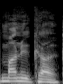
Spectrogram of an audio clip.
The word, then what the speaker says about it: Manukau: out in in in in, uh, in Manukau, it's it's Manuko. Co. It's not that hard, yeah.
